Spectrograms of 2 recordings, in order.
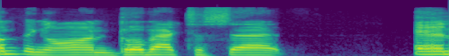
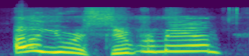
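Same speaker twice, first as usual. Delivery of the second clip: surprised question; 12 semitones higher than usual. Retold or imitated. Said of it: "I go".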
